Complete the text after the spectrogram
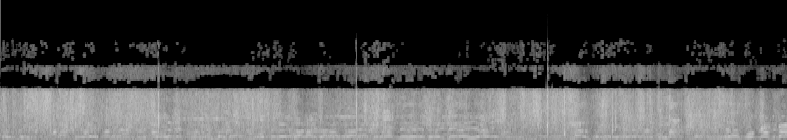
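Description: Hands slap a man repeatedly.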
